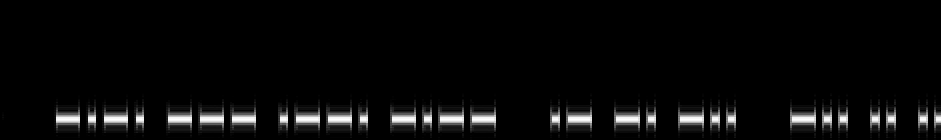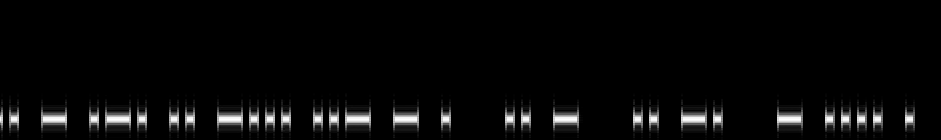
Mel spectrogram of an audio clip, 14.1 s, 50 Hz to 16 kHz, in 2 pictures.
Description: Morse code, heard as a keyed tone, about 20 wpm, 600 Hz. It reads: COPY AND DISTRIBUTE IT IN THE
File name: cw-books / winnie-the-pooh / winnie-20wpm-page-0112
